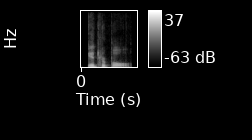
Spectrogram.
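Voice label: "Interple", American English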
